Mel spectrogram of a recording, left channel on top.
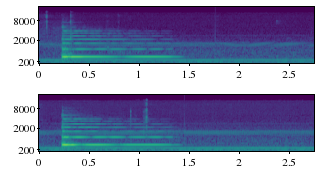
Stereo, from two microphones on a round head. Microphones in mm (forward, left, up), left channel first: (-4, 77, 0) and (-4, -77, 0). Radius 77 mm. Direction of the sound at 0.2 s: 20° right (ahead or behind).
